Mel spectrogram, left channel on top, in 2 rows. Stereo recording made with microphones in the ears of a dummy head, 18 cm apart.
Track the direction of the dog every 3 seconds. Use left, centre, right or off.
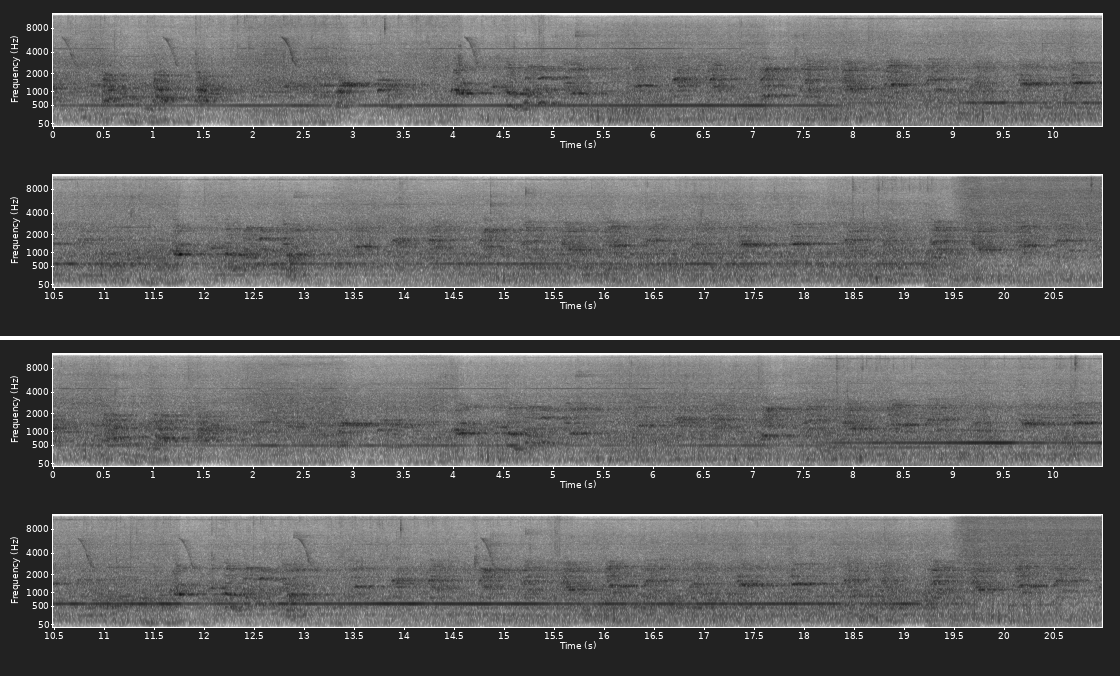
left, left, left, centre, right, right, right.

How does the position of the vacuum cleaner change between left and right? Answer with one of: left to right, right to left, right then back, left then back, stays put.
left then back.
